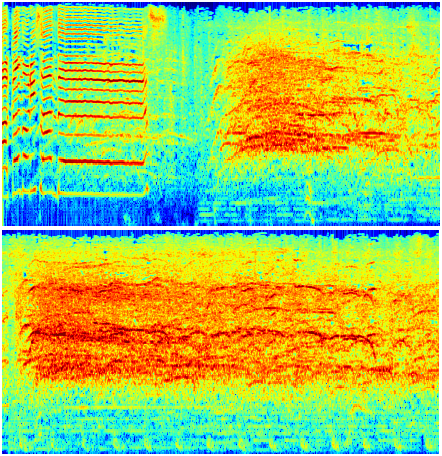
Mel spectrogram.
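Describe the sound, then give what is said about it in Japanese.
A large crowd at an event in Okayama cheers and screams loudly and without pause as a guest comes on stage, the roar swelling even louder partway through, after a brief high-pitched tonal sound at the very start. “聞こえないねもう聞こえない声援で盛り上がってますかありがとうございます声が声が聞こえない”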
